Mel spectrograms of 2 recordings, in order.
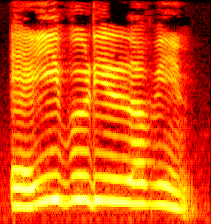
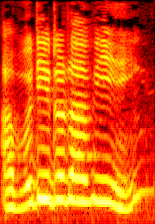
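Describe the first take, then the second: First: The name begins with an 'ay' vowel. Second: The name begins with an 'ah' vowel. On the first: This is the Korean way of saying the name. "한국어는 에이브릴 에이브릴이잖아" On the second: This is the Japanese way of saying the name. "아브릴 라빈 일본어 발음밖에 모르겠어"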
